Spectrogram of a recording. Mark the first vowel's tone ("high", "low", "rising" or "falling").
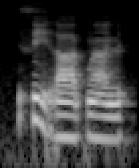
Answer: falling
